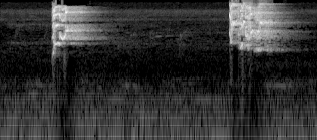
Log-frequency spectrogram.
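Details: Juvenile lovebird chattering with a still hoarse, cracked voice: two loud, scratchy, hissing bursts of about half a second each, nearly two seconds apart, in otherwise quiet surroundings.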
